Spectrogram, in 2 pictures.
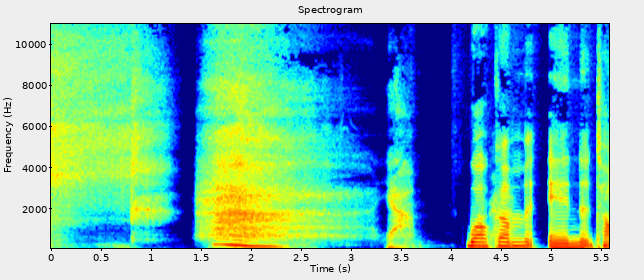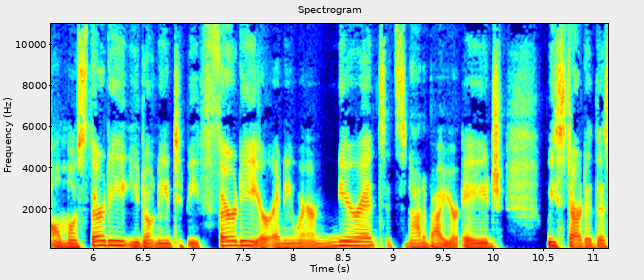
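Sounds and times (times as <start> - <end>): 
slow deep breath in and out: 0.0 - 3.4
soft sigh: 0.0 - 3.5
speech: 4.2 - 11.1.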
